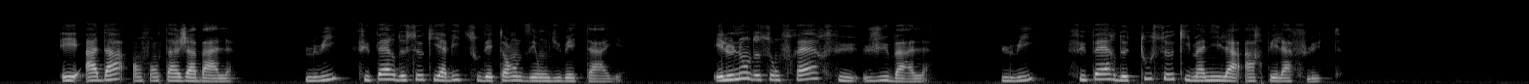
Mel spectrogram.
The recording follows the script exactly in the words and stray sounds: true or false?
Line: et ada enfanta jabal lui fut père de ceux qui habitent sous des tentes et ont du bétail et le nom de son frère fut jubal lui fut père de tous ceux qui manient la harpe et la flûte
true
